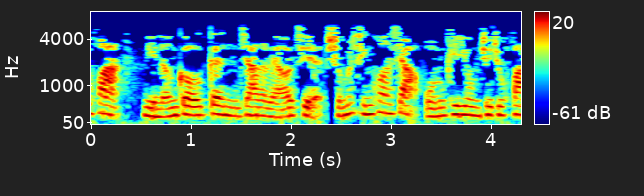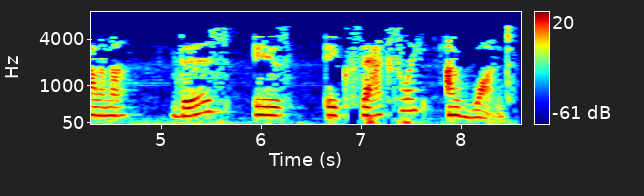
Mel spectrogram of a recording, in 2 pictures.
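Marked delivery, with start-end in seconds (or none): 5.1-8.5 slow, with a pause after each word; word-by-word model. Shown as a demonstration. Teacher closing the lesson with the key sentence, slow and separated. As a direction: separate the words carefully for learners.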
